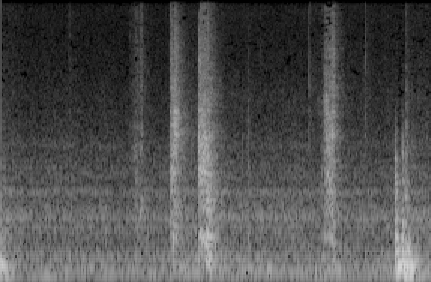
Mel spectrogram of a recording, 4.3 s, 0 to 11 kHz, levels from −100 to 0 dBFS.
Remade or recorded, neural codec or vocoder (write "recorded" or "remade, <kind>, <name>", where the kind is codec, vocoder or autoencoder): recorded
